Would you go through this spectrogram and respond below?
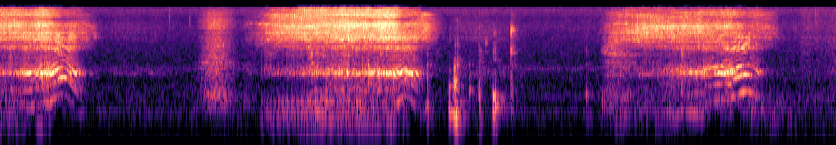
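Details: Snoring in a man asleep on a couch after drinking: harsh, rattling snores on long breaths with a brief snort between them, about two dozen breaths a minute.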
